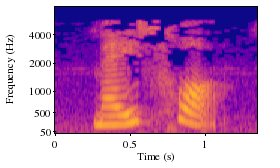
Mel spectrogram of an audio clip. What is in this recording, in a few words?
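"没错", Mandarin Chinese; hsk; chinese-flashcards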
